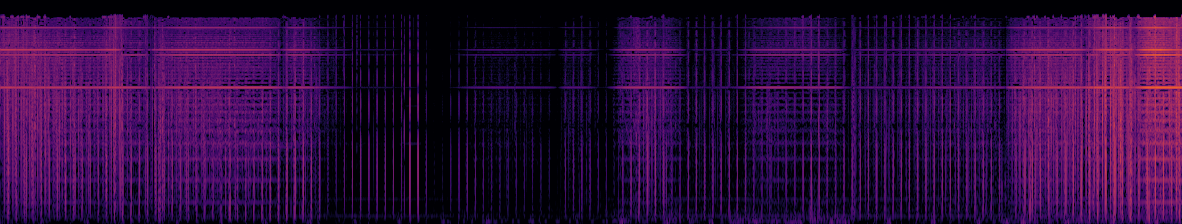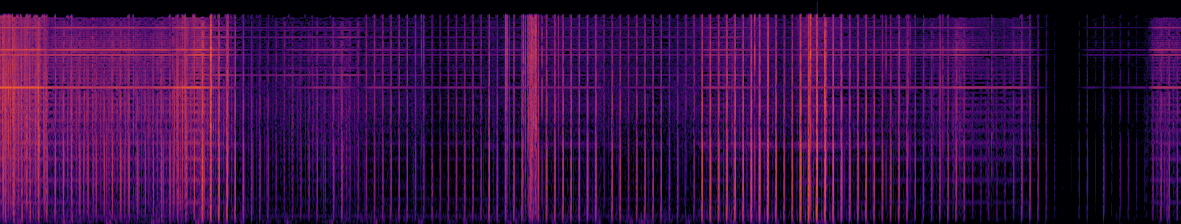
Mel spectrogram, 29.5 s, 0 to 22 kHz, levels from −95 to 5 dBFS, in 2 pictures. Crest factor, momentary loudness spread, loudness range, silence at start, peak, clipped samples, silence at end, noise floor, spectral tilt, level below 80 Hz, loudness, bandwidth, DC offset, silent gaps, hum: 38 dB; 25 LU; 23 LU; 0 s; 0 dBFS; under 0.1%; 0 s; -74 dBFS; 1 dB/octave; -80 dBFS; -32 LUFS; 17 kHz; under 0.1%; none; none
